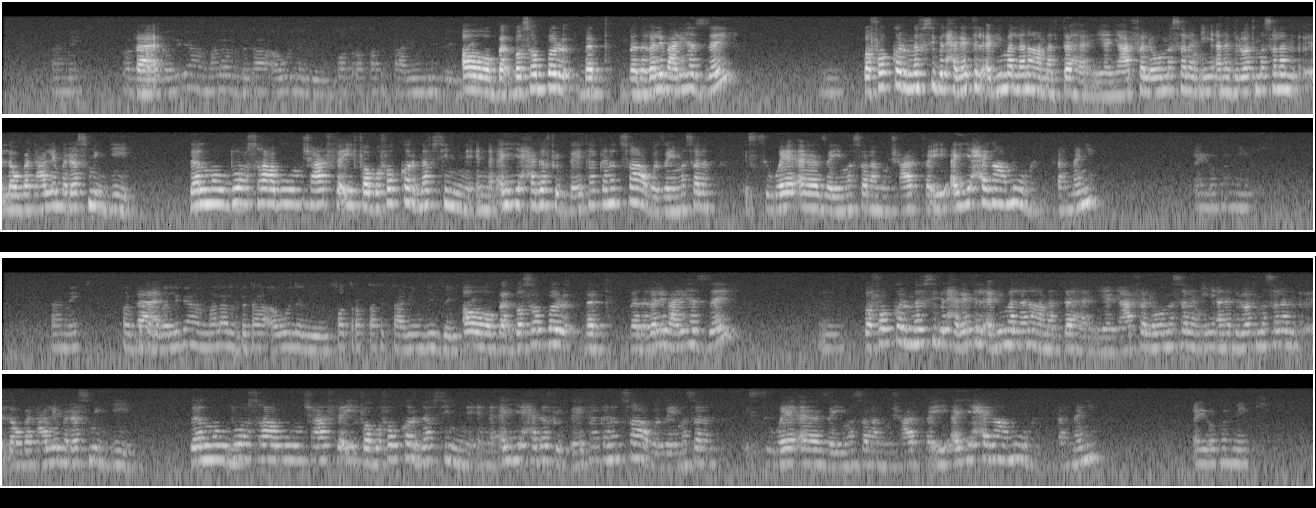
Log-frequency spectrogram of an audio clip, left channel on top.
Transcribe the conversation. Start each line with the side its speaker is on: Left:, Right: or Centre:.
Right: فاهمك طب
Left: ف
Right: بتتغلبي
Left: آه، فاهماكِ.
Right: على الملل بتاع اول الفتره بتاعه التعليم دي ازاي
Left: آه، ب باصبّر بات باتغلب عليها إزاي
Right: مم.
Left: بافكّر نَفْسي بالحاجات القديمة اللي أنا عملتها، يعني عارفة اللي هو مثلًا إيه، أنا دلوقتي مثلًا لو باتعلّم الرسم جديد، ده الموضوع
Right: مم.
Left: صعب ومش عارفة إيه، فبافكّر نَفْسي إن إن أي حاجة في بدايتها كانت صعبة، زي مثلًا السواقة، زي مثلًا مش عارفة إيه، أي حاجة عمومًا، فاهماني؟
Right: ايوه فاهمك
